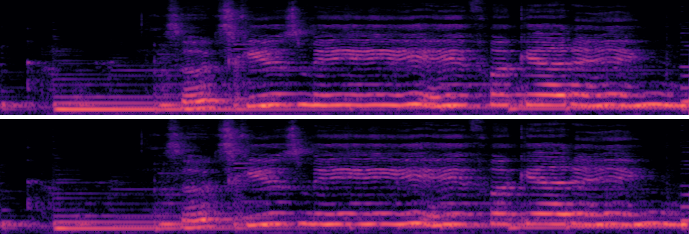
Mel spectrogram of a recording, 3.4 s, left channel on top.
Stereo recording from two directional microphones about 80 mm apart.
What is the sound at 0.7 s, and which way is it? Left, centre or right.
Music, left.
